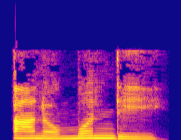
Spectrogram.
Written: anno mundi

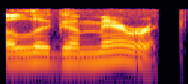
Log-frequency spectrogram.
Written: oligomeric

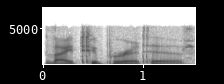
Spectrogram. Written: vituperative

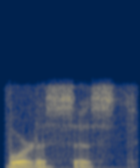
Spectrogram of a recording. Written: vorticist

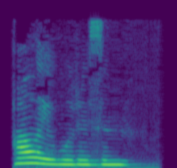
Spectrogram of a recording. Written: Hollywoodism

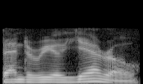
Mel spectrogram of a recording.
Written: banderillero

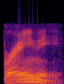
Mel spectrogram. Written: brainy

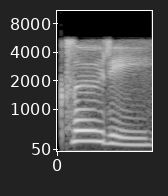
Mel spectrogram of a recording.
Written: Clootie

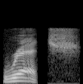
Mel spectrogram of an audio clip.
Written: retch

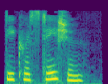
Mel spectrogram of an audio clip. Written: decrustation

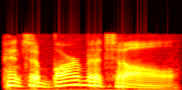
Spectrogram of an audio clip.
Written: pentobarbital

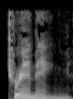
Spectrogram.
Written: trimming

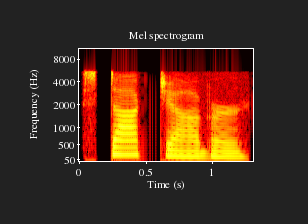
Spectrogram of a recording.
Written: stockjobber

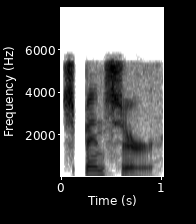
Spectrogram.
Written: spencer

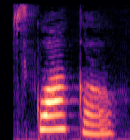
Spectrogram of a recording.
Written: squacco

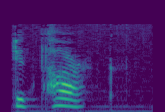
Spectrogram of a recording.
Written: Duparc

